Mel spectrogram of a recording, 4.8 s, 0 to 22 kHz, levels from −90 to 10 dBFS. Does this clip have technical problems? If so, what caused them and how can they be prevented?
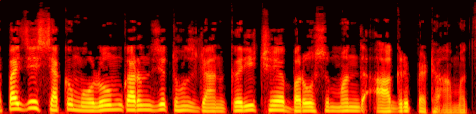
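No, this clip has no technical problems, so there is nothing to trace to a cause or prevent.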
